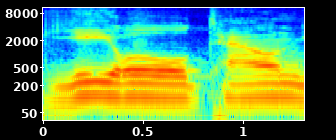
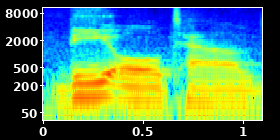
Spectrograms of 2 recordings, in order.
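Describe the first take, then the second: First: The first word begins with a y sound. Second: The first word begins with a th sound. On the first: The speaker calls it wrong. "would be probably ye" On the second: The speaker calls it right. "It's actually supposed to be pronounced the"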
